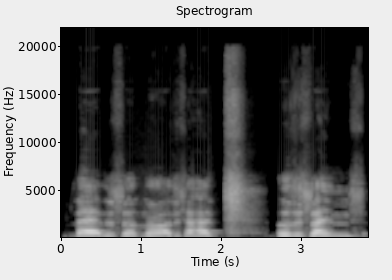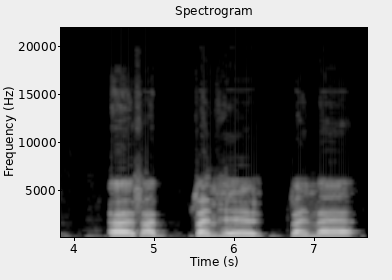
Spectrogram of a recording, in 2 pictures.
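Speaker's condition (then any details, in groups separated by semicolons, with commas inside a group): Tongue cancer surgery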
